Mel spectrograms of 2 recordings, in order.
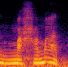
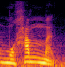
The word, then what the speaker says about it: Muhammad: Apa bahasa Suryani karena dalam bahasa Suryani menyebutkan mahamad mahamad Kalau bahasa Yunani menyebutnya mamed bahasa Suryani menyebutkan mahamad bahasa Arabnya menyebutkan Muhammad Apakah ini merujuk pada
